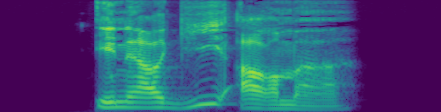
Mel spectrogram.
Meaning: inflection of energiearm: 1. strong/mixed nominative masculine singular 2. strong genitive/dative feminine singular 3. strong genitive plural
- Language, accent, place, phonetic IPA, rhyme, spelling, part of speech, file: German, Germany, Berlin, [enɛʁˈɡiːˌʔaʁmɐ], -iːʔaʁmɐ, energiearmer, adjective, De-energiearmer.ogg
